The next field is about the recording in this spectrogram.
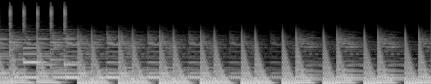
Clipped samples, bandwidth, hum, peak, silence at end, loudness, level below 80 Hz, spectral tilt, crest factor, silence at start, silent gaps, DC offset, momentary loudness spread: under 0.1%; 17 kHz; none; -2 dBFS; 0 s; -15 LUFS; -20 dBFS; -7 dB/octave; 12 dB; 0 s; none; under 0.1%; 2 LU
